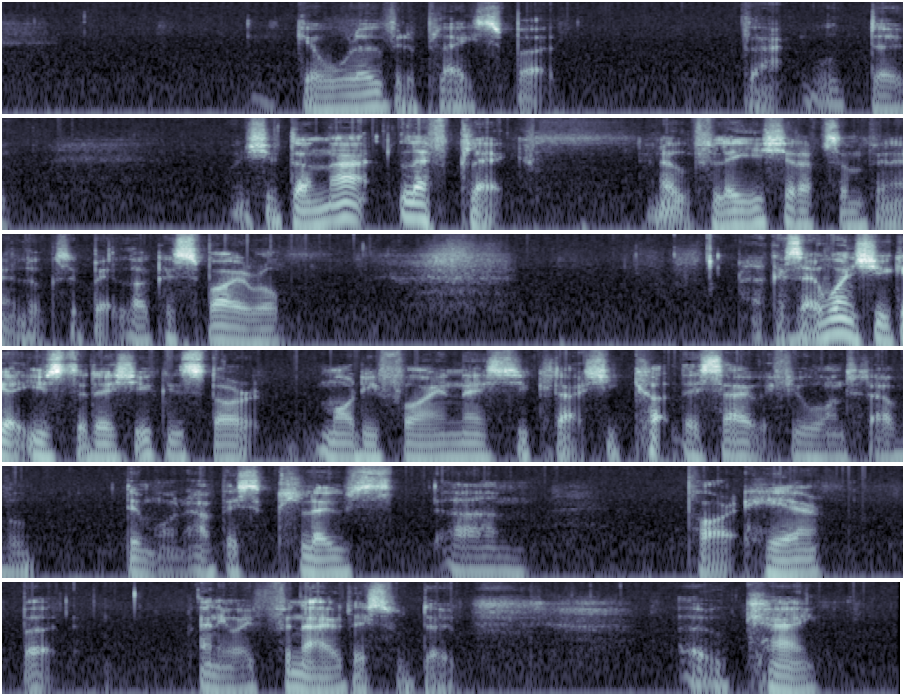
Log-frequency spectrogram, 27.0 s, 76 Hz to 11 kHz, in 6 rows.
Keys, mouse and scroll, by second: 7.4-8.2 scroll up 3, 8.2-9.1 scroll up 3, 9.1-10.5 scroll up 3, 10.5 scroll up 1, 10.7 scroll down 1, 12.4-13.7 scroll up 4, 24.7 scroll down 1.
